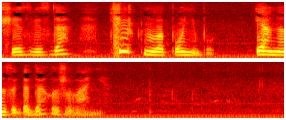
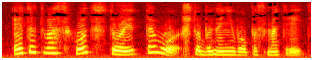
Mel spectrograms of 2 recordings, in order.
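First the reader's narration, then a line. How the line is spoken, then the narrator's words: Plain. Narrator (Russian): сказал Стью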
